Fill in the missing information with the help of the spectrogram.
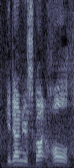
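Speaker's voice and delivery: ordinary talk, nothing marked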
